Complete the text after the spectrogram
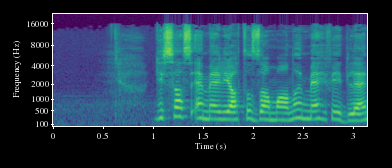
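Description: A young woman speaks clearly and calmly into a microphone, like a newsreader.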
